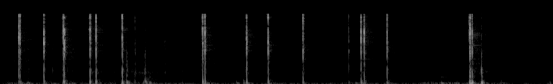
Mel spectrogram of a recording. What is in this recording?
Robot knob
This is the sound of a knob used to adjust robot features at UbiCA Lab (UPF). Their research areas are enclosed within the general disciplines of Ubiquitous Computing, Contextual Intelligence and Cognitive Systems, using sensors and radiofrequency identificaiton (RFID).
